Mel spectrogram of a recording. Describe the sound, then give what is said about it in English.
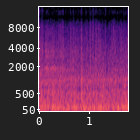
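Heavy rain pours down in a steady, dense hiss with a low rumbling undertone, continuous and even throughout, fairly soft in level, with no voices. “Holy shit, it's raining a lot.”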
